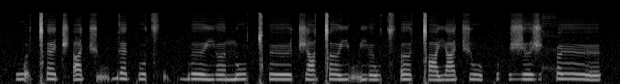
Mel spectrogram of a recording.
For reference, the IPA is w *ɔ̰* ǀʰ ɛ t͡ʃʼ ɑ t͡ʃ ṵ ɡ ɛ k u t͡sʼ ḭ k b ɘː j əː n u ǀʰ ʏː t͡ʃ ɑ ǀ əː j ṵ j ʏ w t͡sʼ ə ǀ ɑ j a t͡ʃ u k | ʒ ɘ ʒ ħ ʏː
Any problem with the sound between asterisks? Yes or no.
yes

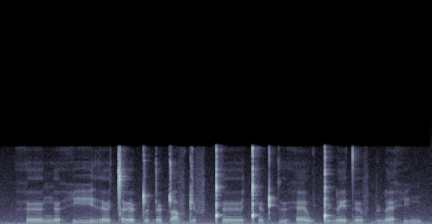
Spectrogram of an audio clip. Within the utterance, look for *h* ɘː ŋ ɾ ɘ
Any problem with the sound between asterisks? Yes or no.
no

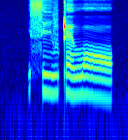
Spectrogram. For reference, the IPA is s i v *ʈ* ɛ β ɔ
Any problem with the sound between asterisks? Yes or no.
no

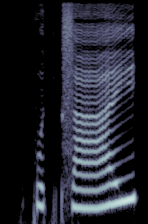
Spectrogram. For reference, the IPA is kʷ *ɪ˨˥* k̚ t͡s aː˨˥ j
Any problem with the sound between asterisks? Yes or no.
no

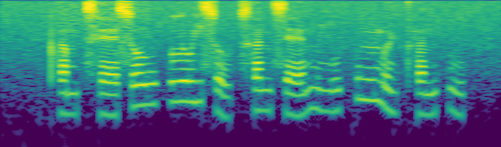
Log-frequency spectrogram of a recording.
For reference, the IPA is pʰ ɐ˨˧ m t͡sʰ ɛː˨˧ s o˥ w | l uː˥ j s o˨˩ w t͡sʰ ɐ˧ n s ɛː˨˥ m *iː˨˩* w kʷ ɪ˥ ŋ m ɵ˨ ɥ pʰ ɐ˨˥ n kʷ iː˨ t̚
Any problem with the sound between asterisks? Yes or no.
yes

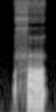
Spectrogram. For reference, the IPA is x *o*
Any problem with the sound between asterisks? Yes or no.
yes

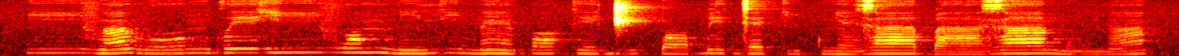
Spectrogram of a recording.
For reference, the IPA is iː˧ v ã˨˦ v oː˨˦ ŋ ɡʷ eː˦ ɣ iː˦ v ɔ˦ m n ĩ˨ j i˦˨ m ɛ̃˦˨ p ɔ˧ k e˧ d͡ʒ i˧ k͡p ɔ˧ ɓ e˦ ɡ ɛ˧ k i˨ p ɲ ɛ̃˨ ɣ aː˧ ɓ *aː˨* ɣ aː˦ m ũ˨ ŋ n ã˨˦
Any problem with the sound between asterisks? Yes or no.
no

